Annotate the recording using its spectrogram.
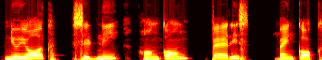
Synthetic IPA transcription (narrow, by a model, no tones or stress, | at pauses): njuːjɔːɾk | sɪɖni | hɔ̃ːŋkɔ̃ːŋɡ | pɛːɾɪs | bɛ̃ːŋkɔːk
